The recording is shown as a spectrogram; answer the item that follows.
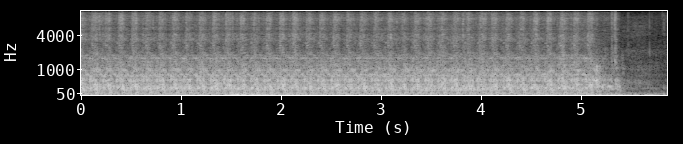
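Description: A sewing machine runs steadily at a fast, even stitching rhythm while joining 60-degree quilt triangles with a quarter-inch seam, humming close and continuous before stopping abruptly near the end.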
